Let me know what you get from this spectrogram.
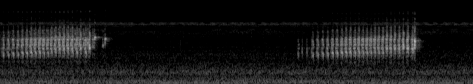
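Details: Two bright, rapid pulsed trills from a Ryukyu Kajika frog, Amami's most familiar frog, each lasting about a second and growing louder toward its end, separated by two seconds of quiet low hum.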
